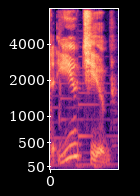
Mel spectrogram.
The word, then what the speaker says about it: YouTube: or new or youtube a british english speaker will keep the yes sound in there saying things like tube and new and youtube so i'm working on a new youtube video a new youtube video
